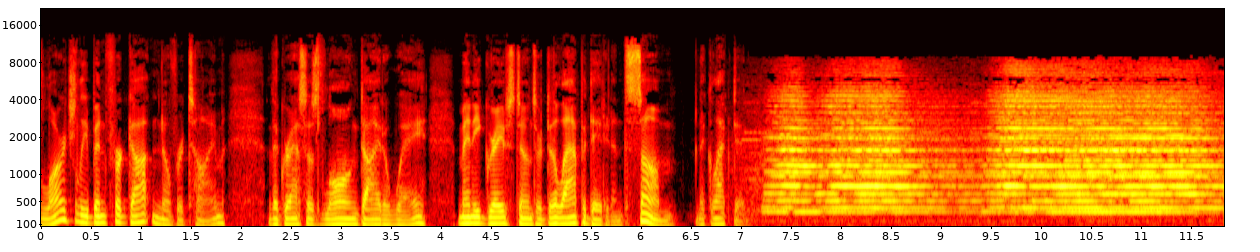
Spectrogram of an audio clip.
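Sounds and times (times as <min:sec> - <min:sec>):
speech: 0:00.0 - 0:07.4
freight train horn blaring: 0:07.0 - 0:11.8.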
